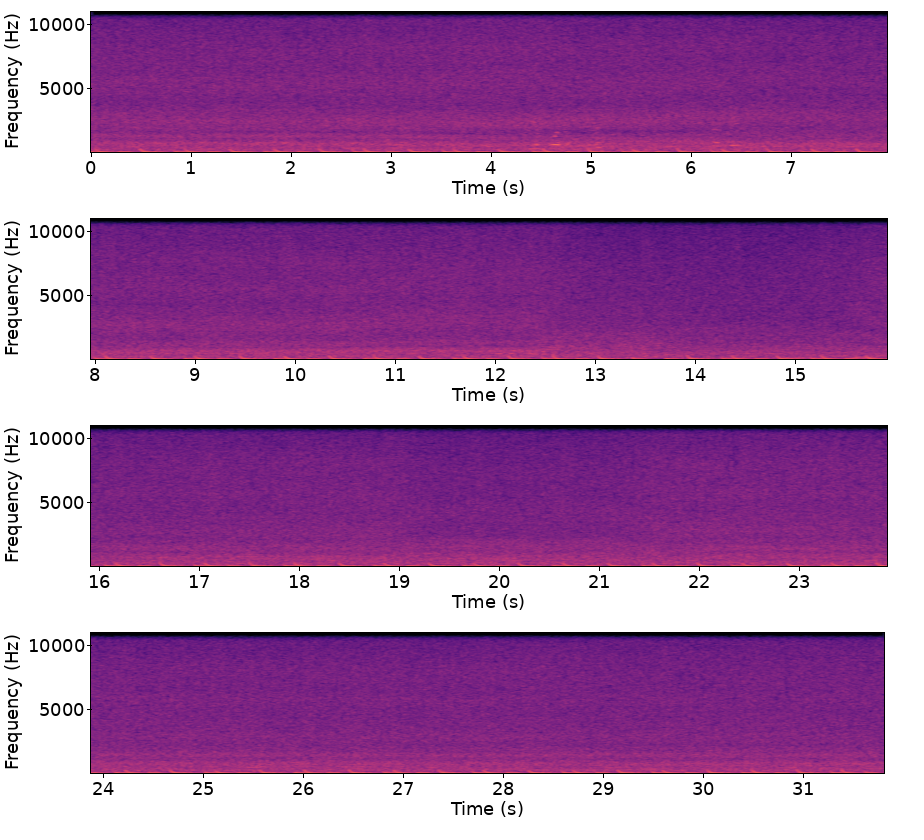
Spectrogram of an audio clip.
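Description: Water pouring over a mill dam, a steady rushing, overlaid by background music with a low pulsing beat.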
